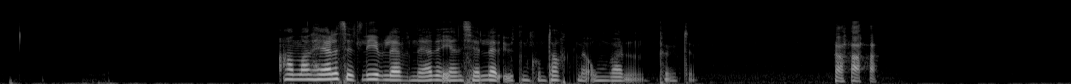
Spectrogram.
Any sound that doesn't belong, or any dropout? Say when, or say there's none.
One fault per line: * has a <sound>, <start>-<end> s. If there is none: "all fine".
* has a laugh, 8.3-8.8 s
